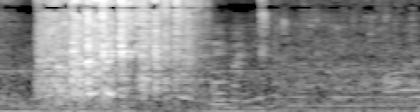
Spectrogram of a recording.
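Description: Coins clattering into the change tray of a restaurant meal-ticket vending machine, one bright burst lasting just under a second.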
